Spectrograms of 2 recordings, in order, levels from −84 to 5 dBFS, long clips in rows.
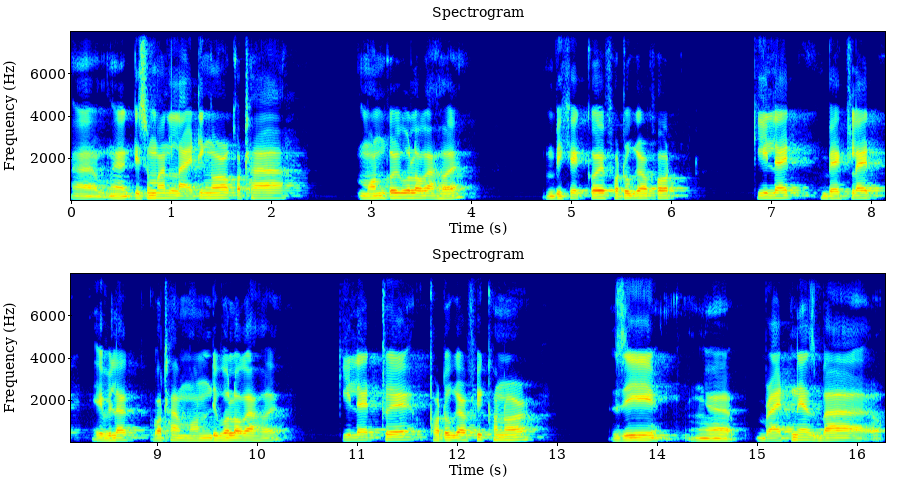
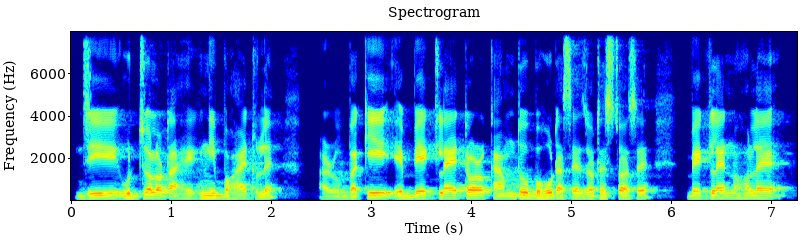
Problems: background sounds at intervals, background conversations at intervals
